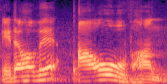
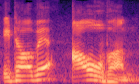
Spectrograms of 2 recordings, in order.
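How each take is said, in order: The two takes are said the same way.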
